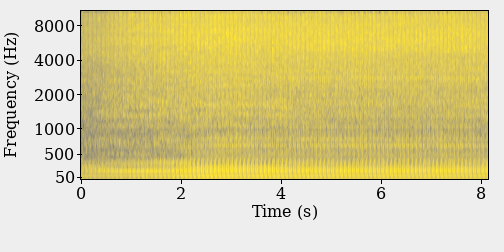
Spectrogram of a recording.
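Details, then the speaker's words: Can-Am X3 after swapping from a Garrett 43mm turbo to an FP Green turbo, MoTeC standalone removed, first start: loud, choppy, lumpy fast idle like running on 2 cylinders; fuel pressure low at 50, MAP sensor relocated afterward. "Well, it sounds like it's on 2 cylinders."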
